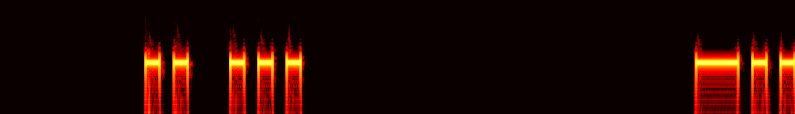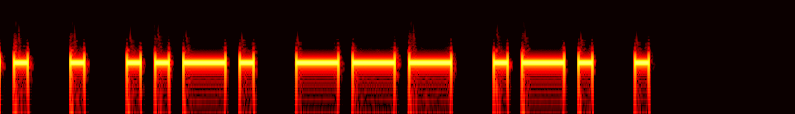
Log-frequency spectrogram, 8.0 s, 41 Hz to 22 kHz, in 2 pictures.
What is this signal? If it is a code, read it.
Morse code, heard as a keyed tone, about 17 wpm, 700 Hz. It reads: IS BEFORE
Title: 4x Word-Spacing - Sentences from Top 200 Words - 17wpm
